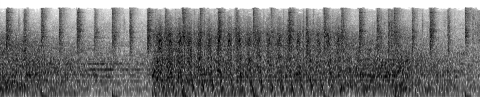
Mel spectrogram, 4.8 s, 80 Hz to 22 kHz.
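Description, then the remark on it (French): Sustained bursts of automatic gunfire from terrorists shooting at an assaulting column of 15 BRI police officers behind a shield, at 12:18 a.m.: rapid sharp cracks repeating in a steady rhythm, loud and dense throughout with no voices, growing thicker about a third of the way in. “Le porte-bouclier, il encaisse le feu des terroristes qui tirent.”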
